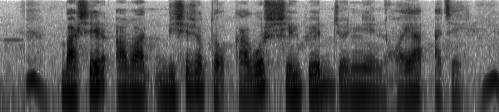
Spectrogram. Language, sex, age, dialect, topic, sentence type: Bengali, male, <18, Rajbangshi, agriculture, statement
